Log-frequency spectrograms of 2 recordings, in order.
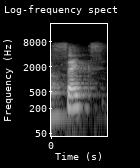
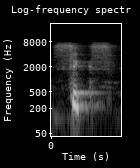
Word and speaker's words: six: Cuidado para não falar sex, e é six. O som de X.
